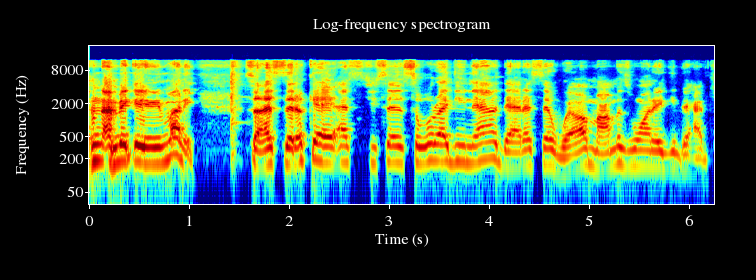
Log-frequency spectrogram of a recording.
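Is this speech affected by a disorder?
No.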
